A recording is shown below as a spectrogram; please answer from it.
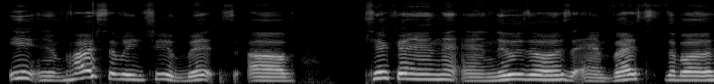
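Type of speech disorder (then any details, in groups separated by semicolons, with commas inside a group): Bulbar dysarthria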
